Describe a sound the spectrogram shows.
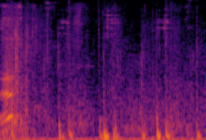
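A horse's hooves thud on the ground.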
